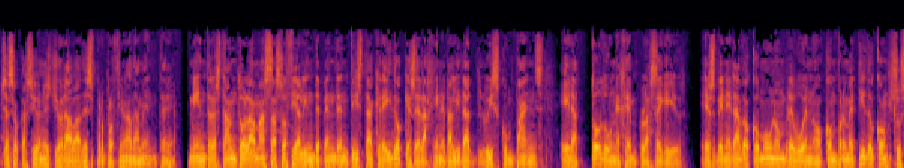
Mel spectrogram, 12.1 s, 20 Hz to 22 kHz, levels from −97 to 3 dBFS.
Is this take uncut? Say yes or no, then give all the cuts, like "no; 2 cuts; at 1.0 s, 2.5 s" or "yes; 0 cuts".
no; 3 cuts; at 2.4 s, 5.5 s, 9.2 s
